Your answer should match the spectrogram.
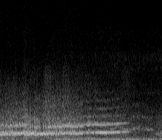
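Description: Car tyres skid and screech on a road in traffic during a near rear-end collision: a loud, sustained tonal squeal of about two seconds over a low engine drone, easing slightly toward the end.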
